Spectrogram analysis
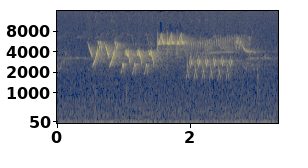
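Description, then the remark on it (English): A bird sings a loud, powerful, rich warbling song in several distinct parts, with quick rising notes giving way to a trilled, repeated phrase. The song is clear, with no talking, and the singer seems not to mind the recordist's presence. “So it's a multiple-parted song with that very rich, warbly kind of a sound to it.”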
